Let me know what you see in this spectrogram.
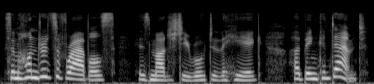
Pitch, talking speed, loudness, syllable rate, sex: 240 Hz, 210 wpm, -19 LUFS, 6.8 syllables/s, female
